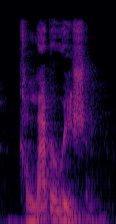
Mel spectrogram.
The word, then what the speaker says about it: collaboration: So look at the word collaboration. Ka-la-ba-ration. So 5 syllables, collaboration.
